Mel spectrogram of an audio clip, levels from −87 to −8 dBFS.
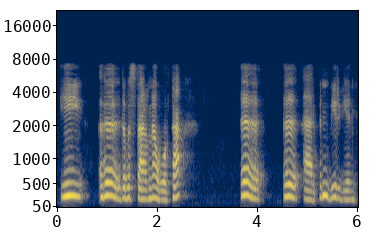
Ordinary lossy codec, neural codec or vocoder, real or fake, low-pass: none; codec, 16 kHz, 0.8 kbps, ZipCodec; fake; 7.2 kHz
